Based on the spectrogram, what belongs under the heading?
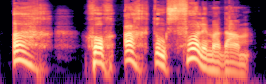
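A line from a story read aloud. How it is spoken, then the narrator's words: Sighing man. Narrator (Russian): вздохнул еврейчик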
